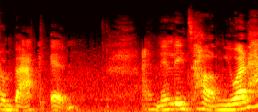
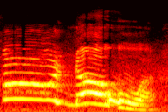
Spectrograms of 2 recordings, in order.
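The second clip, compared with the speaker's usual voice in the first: dismayed reaction; 9 semitones higher, 6 dB louder than usual. Retold or imitated. Retold dismay at hearing a fight.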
